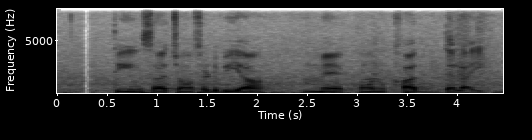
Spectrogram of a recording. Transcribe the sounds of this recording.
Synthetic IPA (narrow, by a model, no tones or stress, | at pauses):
t̪iːnsaːt͡ʃɔ̃ːsəʈbijaː | mẽkɔːnkʰaːt̪d̪əlaːiː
